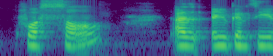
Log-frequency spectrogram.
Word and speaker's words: croissant: the first one is you might have heard it as croissant but it's actually pronounced for song as you can see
